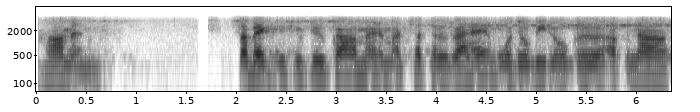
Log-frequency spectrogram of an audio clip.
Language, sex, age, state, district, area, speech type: Hindi, male, 30-45, Rajasthan, Jodhpur, urban, conversation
